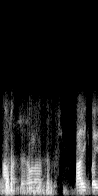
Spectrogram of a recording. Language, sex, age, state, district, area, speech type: Tamil, male, 30-45, Tamil Nadu, Pudukkottai, rural, conversation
